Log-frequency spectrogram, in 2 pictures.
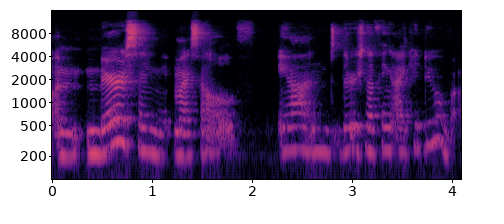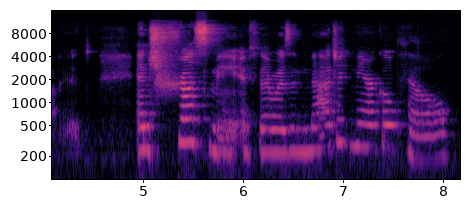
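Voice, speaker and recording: Candid halting woman vlogger, echoey room. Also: a little high, vocal fry. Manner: candid, halting, many fillers and pauses. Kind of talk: personal health vlog.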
